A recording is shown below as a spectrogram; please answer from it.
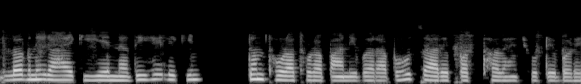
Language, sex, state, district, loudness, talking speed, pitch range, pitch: Hindi, female, Chhattisgarh, Balrampur, -18 LUFS, 205 wpm, 185-215 Hz, 195 Hz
